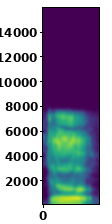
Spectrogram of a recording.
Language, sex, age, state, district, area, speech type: Kashmiri, female, 18-30, Jammu and Kashmir, Baramulla, rural, spontaneous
